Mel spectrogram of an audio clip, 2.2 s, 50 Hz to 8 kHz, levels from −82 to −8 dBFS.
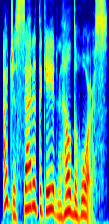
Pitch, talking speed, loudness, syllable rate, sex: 220 Hz, 275 wpm, -15 LUFS, 5.3 syllables/s, female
